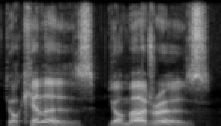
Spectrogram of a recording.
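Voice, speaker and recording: Fanatical male stevedore villain played by a narrator, pompous, loud, thundering righteous declamation for audio fiction. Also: mid-range voice, sing-song, slow pace, pitched above the performer's own voice. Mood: angry accusing.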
